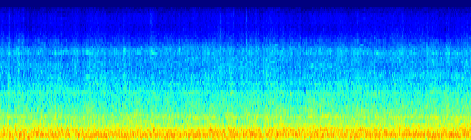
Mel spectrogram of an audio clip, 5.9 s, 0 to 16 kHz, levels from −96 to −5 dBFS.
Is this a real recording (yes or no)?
no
